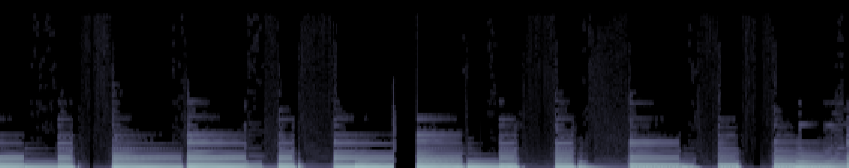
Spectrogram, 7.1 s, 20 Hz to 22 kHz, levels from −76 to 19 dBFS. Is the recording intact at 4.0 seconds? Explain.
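No. At 4.01 s there is an overlap between stream segments. Two segments claim the same few milliseconds, and the player discards the overlap from music that was never doubled. The waveform jumps, giving a tiny skip. Its timing fits 2-second segments.

Grainy distortion also runs through this moment and the whole clip. It tracks the music and is roughly 35 dB below it. The likely cause is low bit depth without dither, which fits 8-bit truncation. The rounding error follows the signal, so quieter passages turn gritty.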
